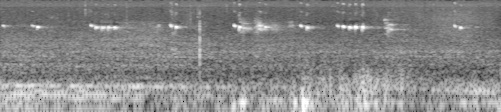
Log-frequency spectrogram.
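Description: Short high chirps of small birds, coming irregularly, singly and in quick little runs, over a steady low hum of distant traffic. A soft low thump about three seconds in.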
